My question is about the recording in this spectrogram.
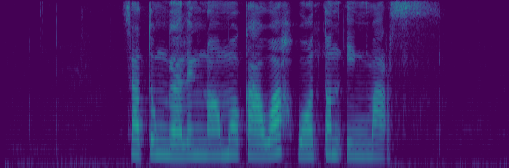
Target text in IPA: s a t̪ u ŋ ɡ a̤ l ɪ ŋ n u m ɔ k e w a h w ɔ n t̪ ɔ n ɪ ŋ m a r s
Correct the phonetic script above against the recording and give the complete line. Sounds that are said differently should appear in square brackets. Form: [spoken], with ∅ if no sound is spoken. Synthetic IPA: s a t̪ u ŋ ɡ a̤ l ɪ ŋ n [ɔ] m ɔ k [a] w a h w ɔ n t̪ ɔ n ɪ ŋ m a r s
